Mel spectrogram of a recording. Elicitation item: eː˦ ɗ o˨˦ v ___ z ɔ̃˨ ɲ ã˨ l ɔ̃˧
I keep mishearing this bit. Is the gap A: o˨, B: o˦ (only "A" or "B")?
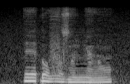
A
